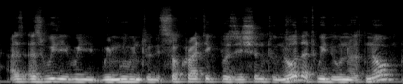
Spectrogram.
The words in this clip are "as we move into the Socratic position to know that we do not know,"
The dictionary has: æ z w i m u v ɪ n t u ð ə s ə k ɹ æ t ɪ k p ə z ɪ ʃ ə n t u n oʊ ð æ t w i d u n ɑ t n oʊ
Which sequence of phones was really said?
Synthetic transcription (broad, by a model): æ z w i m u v ɪ n t u ð ə s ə k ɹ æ t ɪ k p ə z ɪ ʃ ə n t u n oʊ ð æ t w i d u n ɑ t n oʊ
